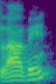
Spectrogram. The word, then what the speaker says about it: Levin: Levin. Oh, it's Levin, but Lavin. The pronunciation is Lavin.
